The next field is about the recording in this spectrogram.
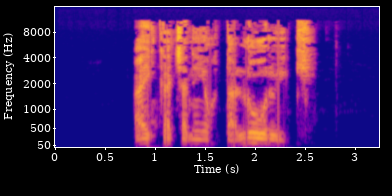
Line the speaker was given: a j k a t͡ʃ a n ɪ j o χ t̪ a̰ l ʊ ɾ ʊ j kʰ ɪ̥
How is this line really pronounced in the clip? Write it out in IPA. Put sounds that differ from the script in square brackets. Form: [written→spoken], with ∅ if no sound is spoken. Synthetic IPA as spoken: a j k a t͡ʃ a n ɪ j o χ t̪ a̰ l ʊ ɾ ʊ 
